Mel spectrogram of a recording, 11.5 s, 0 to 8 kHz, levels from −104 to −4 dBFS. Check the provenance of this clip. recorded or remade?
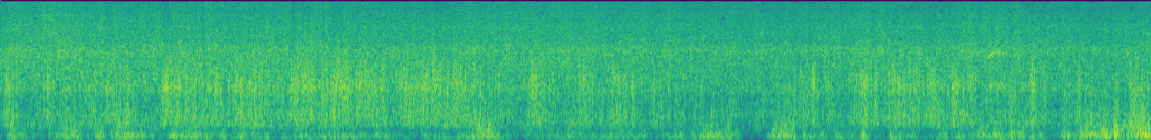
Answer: recorded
